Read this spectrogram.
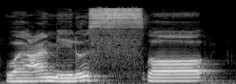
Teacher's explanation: صاد یہ سیٹی والے حروف میں سے ہے، پڑھتے وقت منہ سے سیٹی کی آواز نکلنی چاہیے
